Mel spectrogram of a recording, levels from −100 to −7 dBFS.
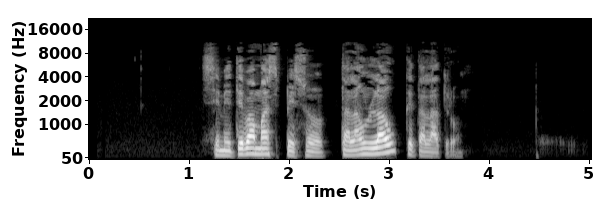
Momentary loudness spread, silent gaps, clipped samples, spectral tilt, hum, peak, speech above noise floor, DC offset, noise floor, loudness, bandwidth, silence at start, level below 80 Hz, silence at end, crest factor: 12 LU; none; under 0.1%; -6.5 dB/octave; none; -4 dBFS; 67 dB; under 0.1%; -88 dBFS; -22 LUFS; 11 kHz; 1.15 s; -70 dBFS; 1.35 s; 20 dB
